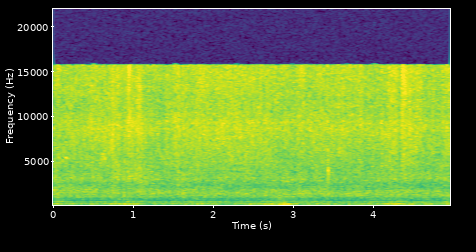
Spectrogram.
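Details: Honey bees at a hive entrance in the middle of the Australian winter, 20 June, active at the front of the hive: a steady low droning hum with fluctuating buzz bands, individual bees passing close now and then.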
